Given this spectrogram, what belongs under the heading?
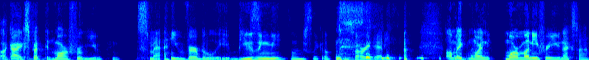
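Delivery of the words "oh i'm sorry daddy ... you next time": simpering, submissive, grovelling, high, meek pleading voice. Speaker acts out apologizing to her daddy, mock-submissive pleading. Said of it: "I start sounding like a fucking hoe to her daddy".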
